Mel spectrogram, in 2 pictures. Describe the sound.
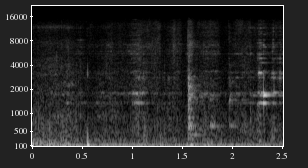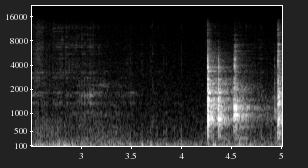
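Dishes, including a square plate, clink as someone tidies up at a kitchen counter: a few faint, scattered knocks, then a louder burst of clattering near the end.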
